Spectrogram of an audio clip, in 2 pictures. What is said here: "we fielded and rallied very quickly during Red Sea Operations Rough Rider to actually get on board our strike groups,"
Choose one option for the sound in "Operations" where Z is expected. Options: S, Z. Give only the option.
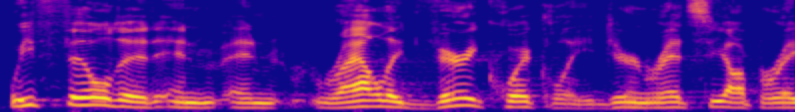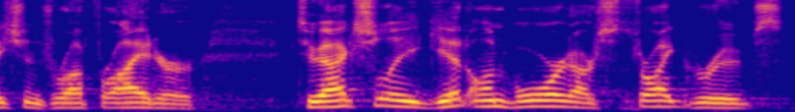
Z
